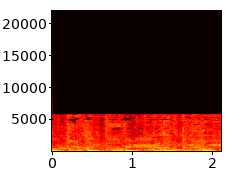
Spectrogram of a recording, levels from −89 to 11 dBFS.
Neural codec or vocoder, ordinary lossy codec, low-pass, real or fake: codec, 16 kHz, 4 kbps, X-Codec, WavLM features, trained on Multilingual LibriSpeech; MP3, 24 kbps; 7.2 kHz; fake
